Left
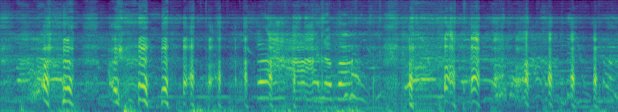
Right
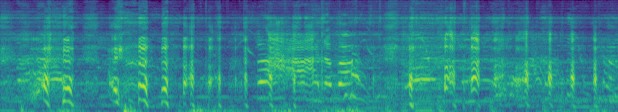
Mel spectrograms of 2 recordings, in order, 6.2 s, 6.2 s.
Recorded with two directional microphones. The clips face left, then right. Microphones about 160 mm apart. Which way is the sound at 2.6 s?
20° left (ahead or behind).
